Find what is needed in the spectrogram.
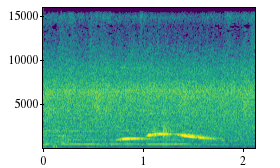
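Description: Whistling: a steady held tone, with a short whistled phrase about a second in, a brief note followed by a higher one that slides down.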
